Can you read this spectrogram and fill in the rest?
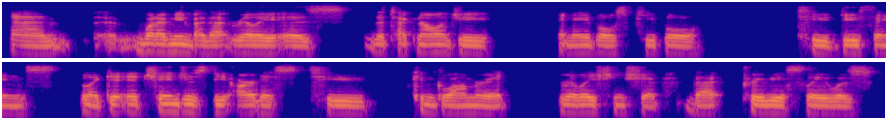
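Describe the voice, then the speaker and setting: A man from Canada, a project co-creator, giving a thoughtful interview answer with pauses and restarts. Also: fairly low pitch, dry recording, dull audio. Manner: thoughtful, with many ums and restarts.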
